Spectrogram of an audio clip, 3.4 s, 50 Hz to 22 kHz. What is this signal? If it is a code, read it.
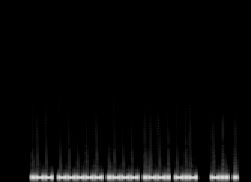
Morse code, heard as a keyed tone, about 40 wpm, 700 Hz. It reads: W0JPK DE
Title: USA Callsign DE Callsign - 5 Characters - 40wpm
